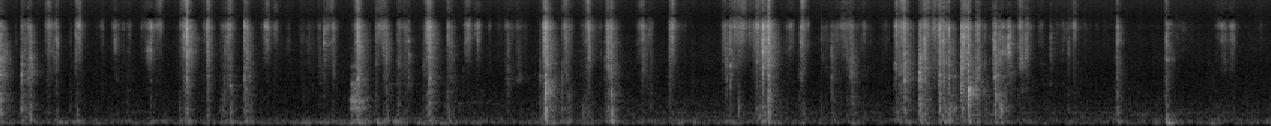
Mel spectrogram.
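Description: A deck of Postcards of Spirit oracle cards is shuffled by hand close up, with quiet repeated riffles and soft slapping card flicks in irregular bursts.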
